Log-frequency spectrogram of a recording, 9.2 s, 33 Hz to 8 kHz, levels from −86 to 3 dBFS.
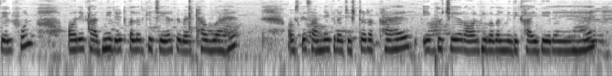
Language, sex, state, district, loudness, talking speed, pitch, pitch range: Hindi, female, Bihar, Vaishali, -12 LUFS, 190 wpm, 225 Hz, 210-235 Hz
